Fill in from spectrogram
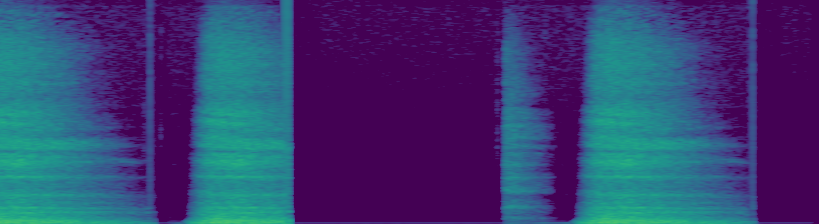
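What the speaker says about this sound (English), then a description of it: "Did that sound like a legitimate breath to you?" Two long, close breaths recorded as a sound effect for film music, each a breathy exhale-like rush with a short gap between, clearly audible and loud against a faint steady hum.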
